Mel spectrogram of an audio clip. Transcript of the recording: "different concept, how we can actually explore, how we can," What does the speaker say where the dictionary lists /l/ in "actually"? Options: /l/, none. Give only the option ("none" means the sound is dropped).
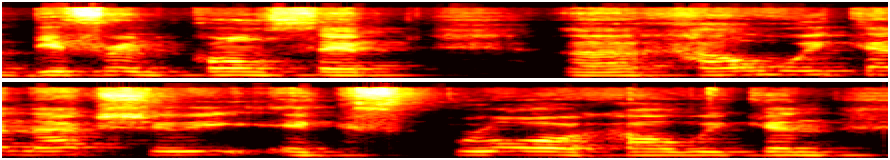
/l/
